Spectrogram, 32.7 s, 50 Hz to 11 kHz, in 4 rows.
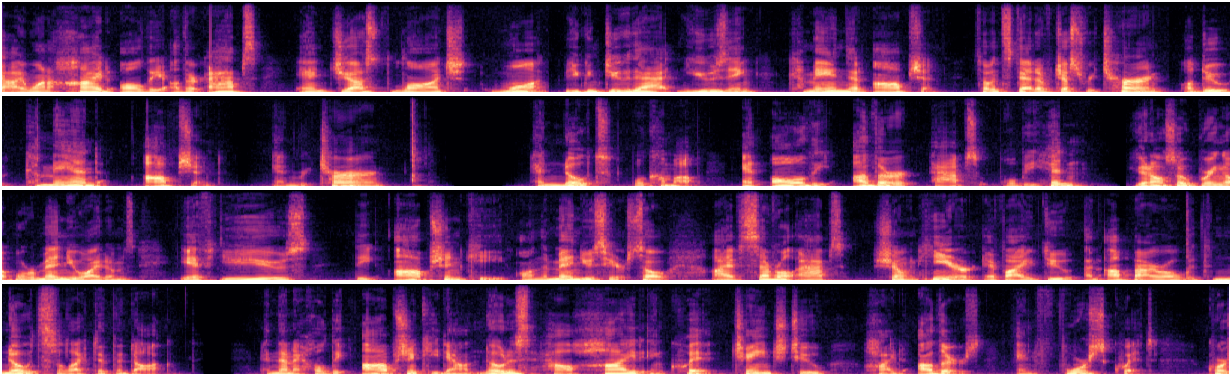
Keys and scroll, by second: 3.6 Left, 7.4 Right, 10.8 alt+super+Return, 18.1 ctrl+F3, 24.1 Up.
